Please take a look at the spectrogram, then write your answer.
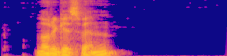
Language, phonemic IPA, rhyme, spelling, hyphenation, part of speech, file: Norwegian Bokmål, /ˈnɔrɡɛsvɛnːn̩/, -ɛnːn̩, norgesvennen, nor‧ges‧venn‧en, noun, Nb-norgesvennen.ogg
- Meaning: definite singular of norgesvenn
